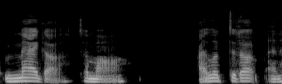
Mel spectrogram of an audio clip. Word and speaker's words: magatama: They're called magatama. I looked it up and had Google pronounce it for me today.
